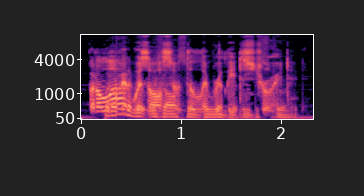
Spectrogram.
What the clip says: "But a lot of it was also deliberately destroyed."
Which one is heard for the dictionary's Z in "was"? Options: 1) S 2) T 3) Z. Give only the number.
3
